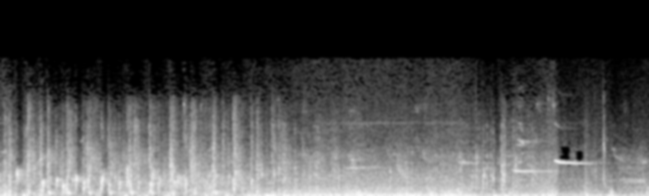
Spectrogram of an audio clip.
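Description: Audience clapping, a dense patter of claps that thins out in the second half, over a steady low rumble.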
